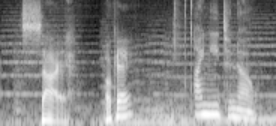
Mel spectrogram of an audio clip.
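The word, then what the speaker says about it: Sae: Say is pronounced like Sa-e, by the way. Ah, okay. Like Sa as in sanity. And as an egg. So, Sai.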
